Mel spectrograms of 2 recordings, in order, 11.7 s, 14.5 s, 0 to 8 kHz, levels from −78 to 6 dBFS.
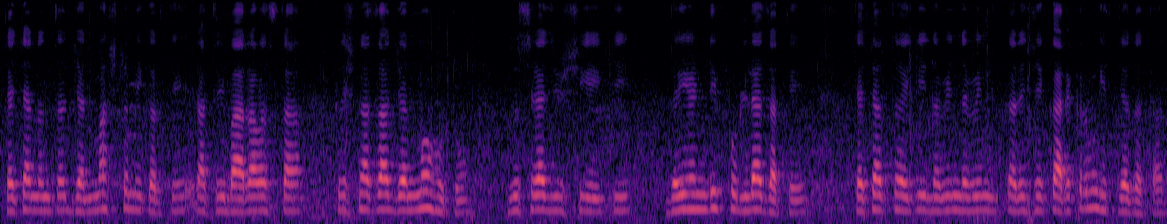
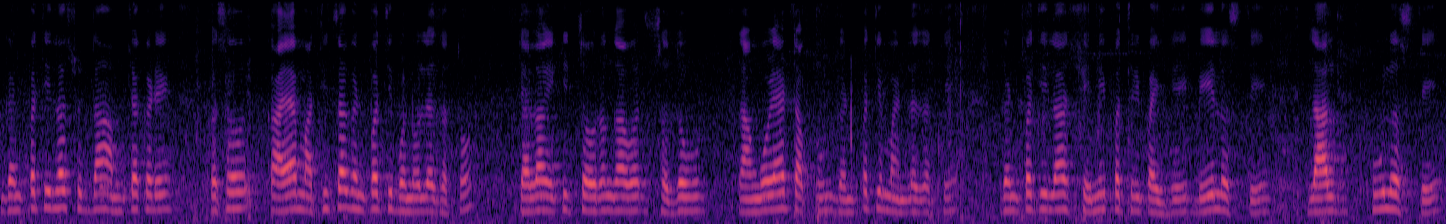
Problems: none marked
